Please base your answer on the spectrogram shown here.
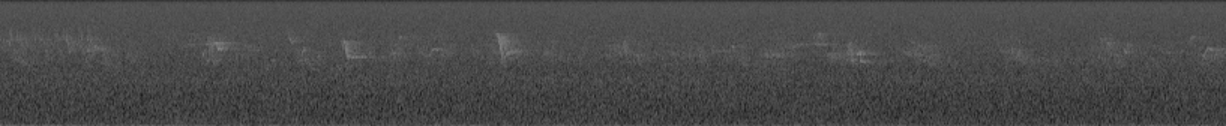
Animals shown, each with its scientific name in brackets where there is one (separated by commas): Ovenbird (Seiurus aurocapilla), Blue-headed Vireo (Vireo solitarius), Black-throated Green Warbler (Setophaga virens), Red-eyed Vireo (Vireo olivaceus)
